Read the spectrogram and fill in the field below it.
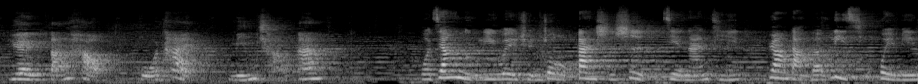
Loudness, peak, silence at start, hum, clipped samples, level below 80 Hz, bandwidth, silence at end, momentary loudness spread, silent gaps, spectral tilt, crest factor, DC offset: -24 LUFS; -2 dBFS; 0 s; none; under 0.1%; -52 dBFS; 16.5 kHz; 0 s; 14 LU; none; -3.5 dB/octave; 22 dB; under 0.1%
